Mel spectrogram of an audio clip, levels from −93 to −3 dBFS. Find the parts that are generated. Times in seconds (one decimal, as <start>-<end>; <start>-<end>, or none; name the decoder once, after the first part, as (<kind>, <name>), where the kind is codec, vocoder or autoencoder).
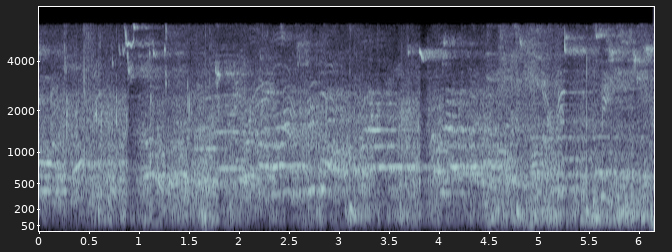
none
